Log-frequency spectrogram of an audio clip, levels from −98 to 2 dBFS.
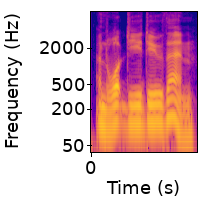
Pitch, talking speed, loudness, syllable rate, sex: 110 Hz, 335 wpm, -17 LUFS, 6.3 syllables/s, male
